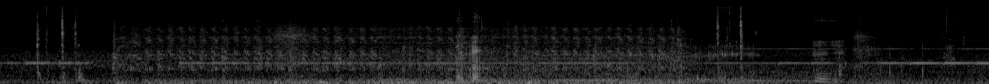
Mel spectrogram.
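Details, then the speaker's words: 2002 Dodge Grand Caravan Sport 3.3 L that died when very low on fuel and won't restart after adding five gallons; starter churns steadily for several seconds, sounds close but never catches; crank no start. "as you can hear it sounds like it's about to start but it doesn't please somebody out there man hit me back and let me know what I can possibly do to get this thing started"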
